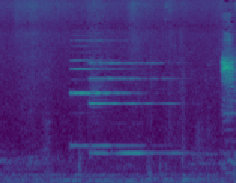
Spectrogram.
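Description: An elevator chime rings.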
